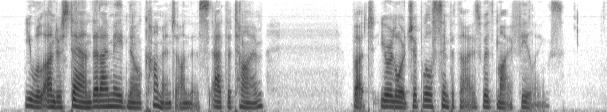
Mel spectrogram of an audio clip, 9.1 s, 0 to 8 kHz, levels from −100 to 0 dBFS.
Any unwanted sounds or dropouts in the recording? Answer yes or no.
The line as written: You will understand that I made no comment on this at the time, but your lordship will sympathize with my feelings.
no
